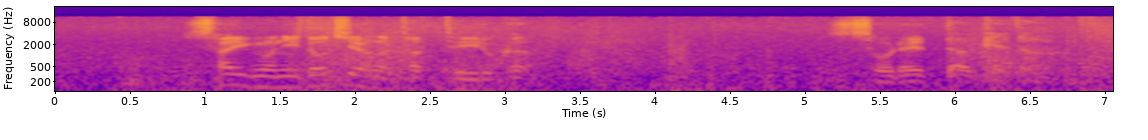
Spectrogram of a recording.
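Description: A man speaks in a low, intense voice.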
